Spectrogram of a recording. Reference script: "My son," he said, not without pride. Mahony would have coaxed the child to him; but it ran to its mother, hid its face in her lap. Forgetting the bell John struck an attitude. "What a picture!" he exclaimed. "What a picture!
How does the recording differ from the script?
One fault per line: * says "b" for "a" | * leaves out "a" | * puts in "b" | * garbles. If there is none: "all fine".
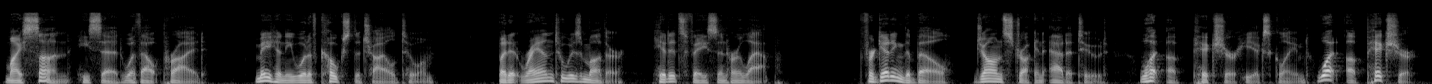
* leaves out "not"
* says "his" for "its"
